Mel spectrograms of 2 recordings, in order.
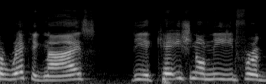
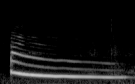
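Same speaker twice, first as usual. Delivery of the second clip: mock scare boo; 8 semitones higher than usual. Someone sets you off.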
